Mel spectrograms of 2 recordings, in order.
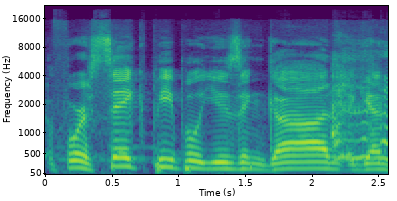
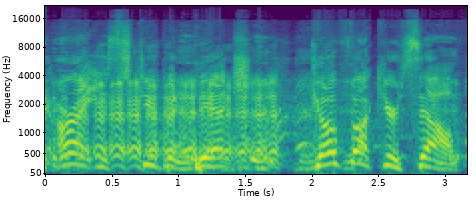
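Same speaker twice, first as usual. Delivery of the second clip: laughing mockery; 5 semitones higher, 3 dB louder, slower than usual. Mocking the caller.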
